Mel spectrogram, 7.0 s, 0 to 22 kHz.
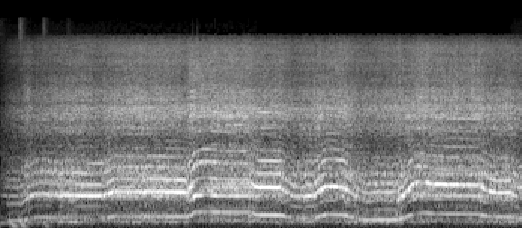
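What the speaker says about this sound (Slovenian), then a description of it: "To je francoska himna zaigrana na Renaultov motor iz Formule 1." A Renault Formula 1 engine plays the French national anthem, its revs stepping up and down in held pitches that trace the melody, loud and clear with no voices.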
